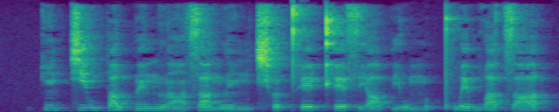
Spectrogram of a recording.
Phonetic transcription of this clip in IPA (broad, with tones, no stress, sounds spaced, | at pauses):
k ĩ˦ k̚ t͡ɕ j u˥˧ p a˥˧ w p ẽ˧ n l ã˨˩ s a˧ n l ĩ˨˩ ŋ t͡ɕʰ ə˧ t̪ʰ e˦ kʰ e˦ s j a˧ p j u˧ m ə˨ p̚ kʰ w e˦ b w a˦ t͡s a˨˦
